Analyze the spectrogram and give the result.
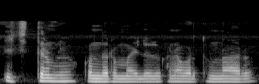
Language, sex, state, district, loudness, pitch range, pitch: Telugu, male, Telangana, Mahabubabad, -19 LUFS, 130-145 Hz, 135 Hz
